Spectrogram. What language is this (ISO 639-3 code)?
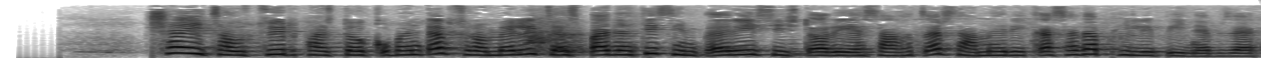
kat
